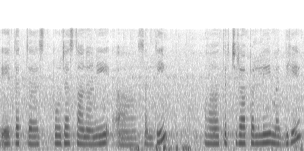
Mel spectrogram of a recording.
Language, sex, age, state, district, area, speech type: Sanskrit, female, 45-60, Tamil Nadu, Tiruchirappalli, urban, spontaneous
